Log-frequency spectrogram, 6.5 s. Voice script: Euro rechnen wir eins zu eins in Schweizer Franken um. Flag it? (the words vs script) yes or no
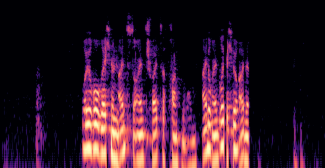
yes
